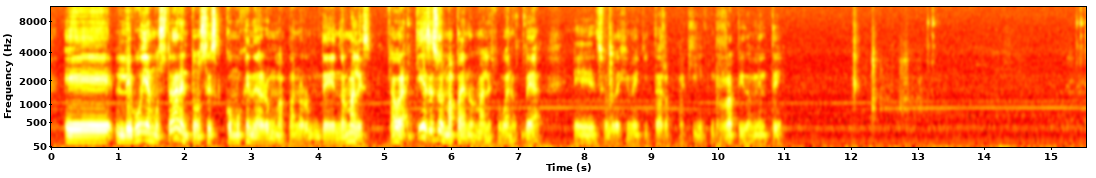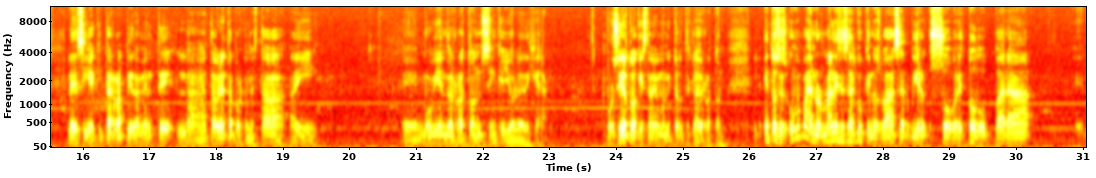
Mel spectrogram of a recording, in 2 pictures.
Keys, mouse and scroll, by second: 4.0 click, 5.3-8.6 drag, 13.1 click, 15.4 click, 20.5-22.0 middle drag.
